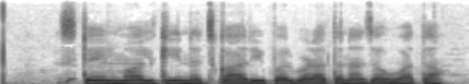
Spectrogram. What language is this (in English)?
Urdu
